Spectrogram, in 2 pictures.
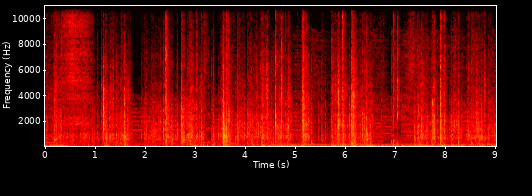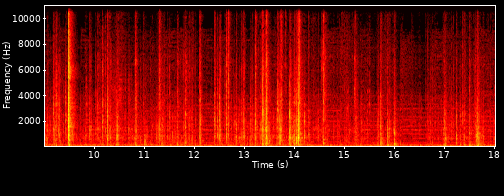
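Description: Hands handling a clear plastic packaging tray, giving irregular crackles, clicks and knocks, with one sharp click about nine and a half seconds in. Background music plays underneath.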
